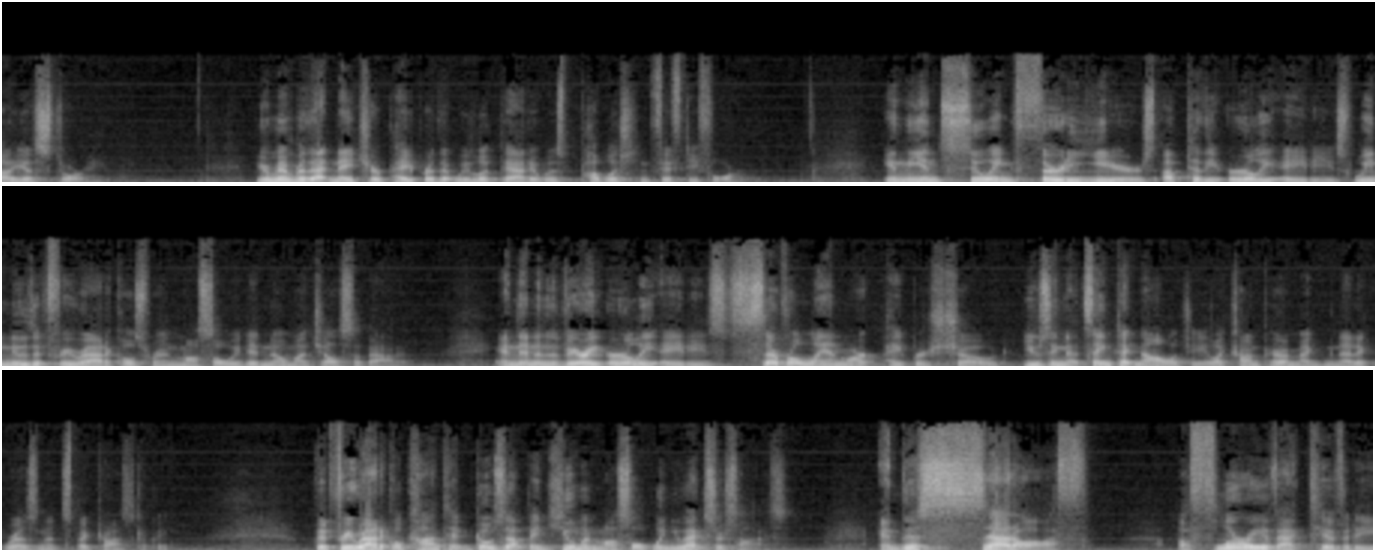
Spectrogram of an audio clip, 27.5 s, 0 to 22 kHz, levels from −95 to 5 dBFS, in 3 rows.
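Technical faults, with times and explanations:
20.69 to 20.78 s, hard clipping: for about 90 ms the peaks are driven about 5 dB past what the stage can pass, so their tops are sliced flat. That sharp corner sprays high harmonics, giving a brief harsh crackle rather than the rounder, warmer thickening of soft saturation.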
